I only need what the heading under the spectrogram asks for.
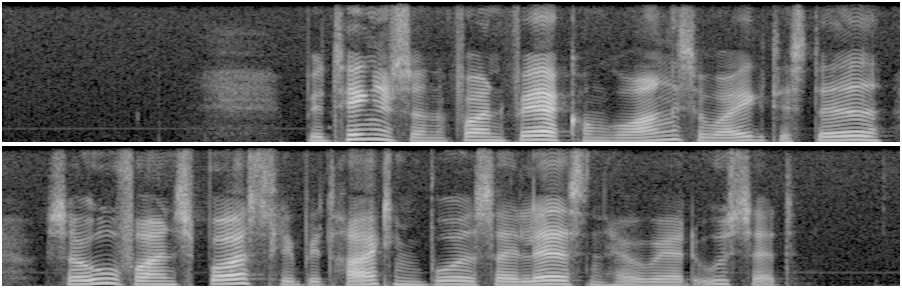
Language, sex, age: Danish, female, 60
